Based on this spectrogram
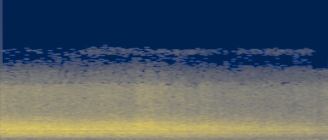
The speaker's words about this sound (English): There at the end is more locomotive-y kind of a thing. The, you know, the engine.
